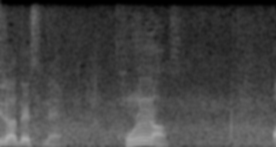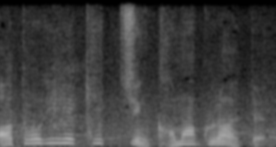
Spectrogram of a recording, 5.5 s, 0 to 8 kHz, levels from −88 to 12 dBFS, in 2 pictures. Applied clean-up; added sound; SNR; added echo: none; Tools; 20 dB; none.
